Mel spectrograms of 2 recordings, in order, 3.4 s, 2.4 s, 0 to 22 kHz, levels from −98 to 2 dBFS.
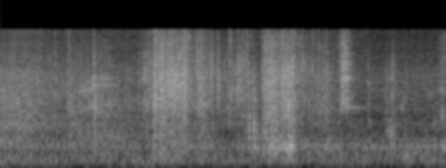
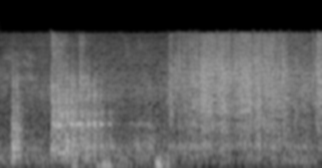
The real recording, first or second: second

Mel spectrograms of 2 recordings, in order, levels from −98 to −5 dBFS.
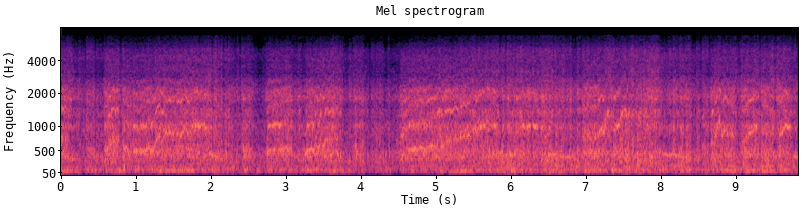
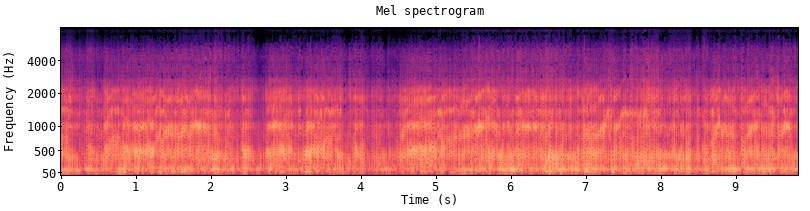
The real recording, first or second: first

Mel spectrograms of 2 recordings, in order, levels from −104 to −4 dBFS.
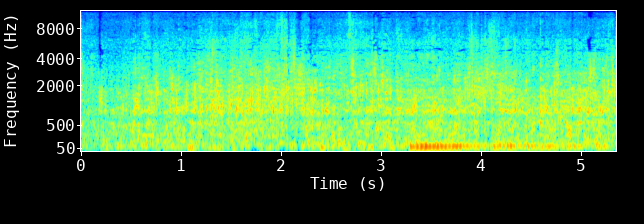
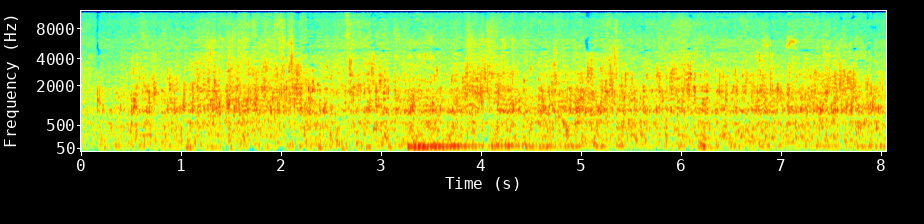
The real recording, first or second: first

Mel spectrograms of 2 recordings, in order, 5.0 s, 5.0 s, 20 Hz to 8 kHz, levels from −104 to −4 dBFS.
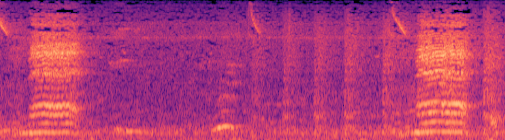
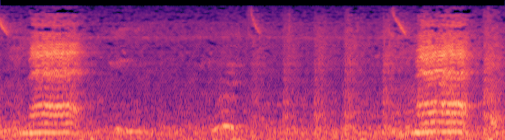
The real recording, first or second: first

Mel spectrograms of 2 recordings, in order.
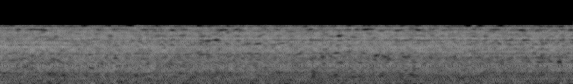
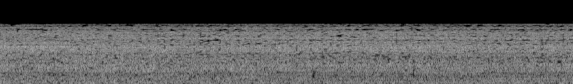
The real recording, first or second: second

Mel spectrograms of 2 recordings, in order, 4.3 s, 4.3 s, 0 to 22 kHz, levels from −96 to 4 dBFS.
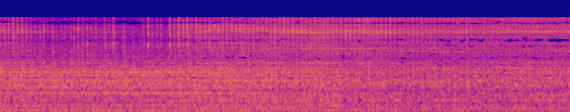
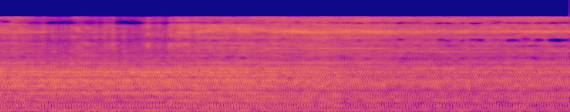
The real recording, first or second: first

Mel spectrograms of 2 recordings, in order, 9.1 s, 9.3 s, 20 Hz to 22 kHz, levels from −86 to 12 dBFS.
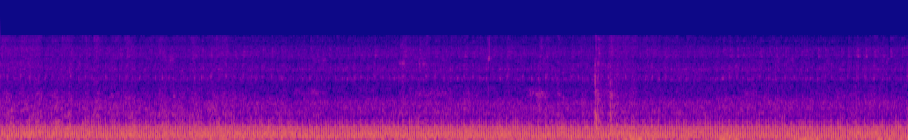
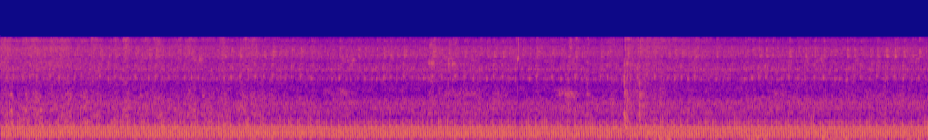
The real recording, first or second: second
